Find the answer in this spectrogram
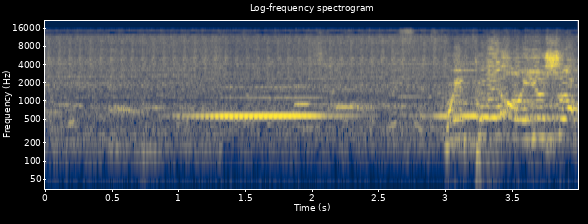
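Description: A single held note, steady in pitch, for about a second, then a man's voice over the loudspeakers from about three seconds in.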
